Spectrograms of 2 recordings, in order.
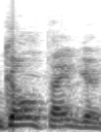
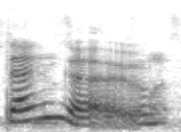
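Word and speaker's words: Gholdengo: goldang golden golden go we could be pronouncing wrong but gold Dango just looks right gold Dango gold Dango X right people call it dingo yeah nobody call it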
